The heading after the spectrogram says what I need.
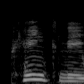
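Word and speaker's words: Pinckney: got the reads uh pinkney we did it's pink like the color knee tough uh borum yeah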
